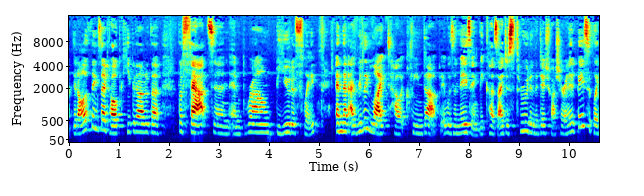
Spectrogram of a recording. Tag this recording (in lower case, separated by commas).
speech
